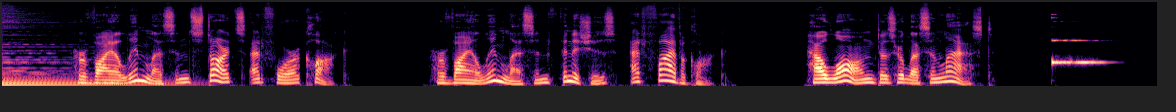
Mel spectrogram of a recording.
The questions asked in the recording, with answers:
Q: How long does her lesson last?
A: An hour. It lasts an hour.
